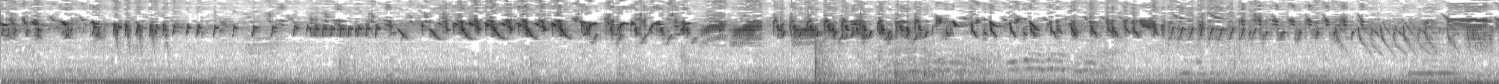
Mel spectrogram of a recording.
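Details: Saira or Himalayan goldfinch singing in a contest: a long, continuous, high-pitched twittering of rapid chattering notes and short trills, rising and falling in loudness, over a steady low hum.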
